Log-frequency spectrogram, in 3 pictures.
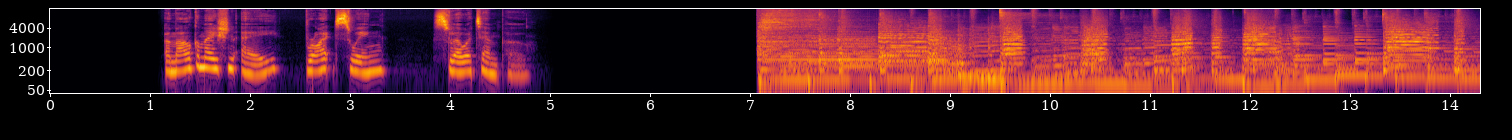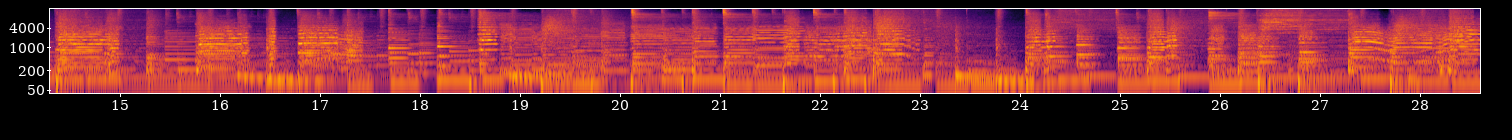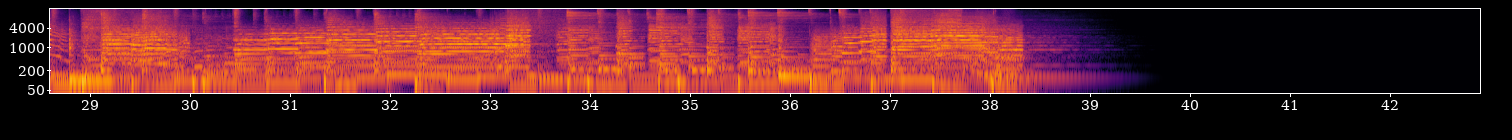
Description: Bright Swing - slower
Rehearsal & Practice Music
